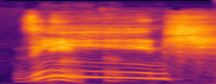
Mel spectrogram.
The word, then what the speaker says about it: Tzeentch: I'm gonna cast, and I would love your help with the pronunciation here. Heralds of Tzeentch. Zinch.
